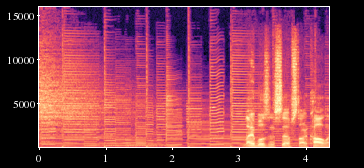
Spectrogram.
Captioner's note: none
